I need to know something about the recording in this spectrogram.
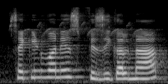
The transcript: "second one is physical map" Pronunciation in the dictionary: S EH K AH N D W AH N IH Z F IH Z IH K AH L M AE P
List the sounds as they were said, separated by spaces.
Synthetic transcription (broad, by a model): S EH K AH N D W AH N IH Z P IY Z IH K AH L M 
